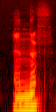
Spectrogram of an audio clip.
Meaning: 1. egg 2. egg; ovum 3. gondola lift
- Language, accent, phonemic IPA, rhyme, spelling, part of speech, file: French, France, /œf/, -œf, œuf, noun, Fr-œuf.ogg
